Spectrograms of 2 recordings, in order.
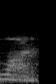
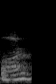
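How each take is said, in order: First: The syllable begins with a w sound. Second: The syllable begins with a b sound. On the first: This is the Sanskrit way of saying it. The speaker calls it right. "উচ্চারণটা ওয়ার" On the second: This is the Bengali way of saying it. The speaker calls it wrong. "বর বলতে পারবো না কারণ বটা বাংলা উচ্চারণ"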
